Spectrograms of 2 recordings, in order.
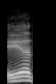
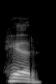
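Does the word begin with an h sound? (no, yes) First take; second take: no; yes. First: The word begins with a vowel sound. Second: The word begins with an h sound. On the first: The speaker calls it right. "एयर लफ्ज़ है जनाब" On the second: The speaker calls it wrong. "आप लोग क्या बोलते सुनते आए हैं?"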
